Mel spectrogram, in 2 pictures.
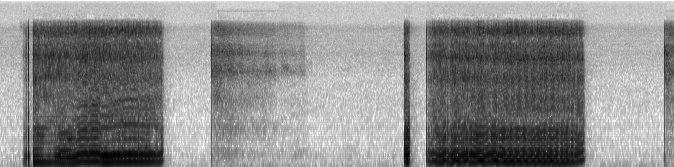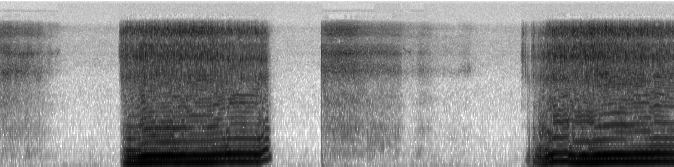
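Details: Sleeping cat snoring in a steady rhythm: loud, buzzy, nasal in-breaths lasting about a second and a half, each followed by a faint, airy out-breath, the cycle repeating roughly every four seconds.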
